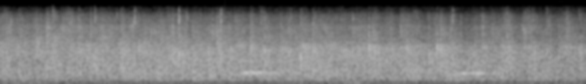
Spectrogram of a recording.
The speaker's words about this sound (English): Give God a better clap offering.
